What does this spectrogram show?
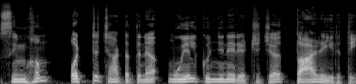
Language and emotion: Malayalam, neutral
